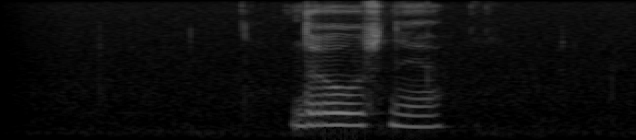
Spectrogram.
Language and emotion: Russian, sad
